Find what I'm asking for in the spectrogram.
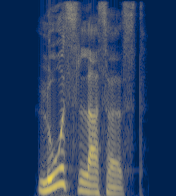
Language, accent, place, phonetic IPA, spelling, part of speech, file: German, Germany, Berlin, [ˈloːsˌlasəst], loslassest, verb, De-loslassest.ogg
- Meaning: second-person singular dependent subjunctive I of loslassen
